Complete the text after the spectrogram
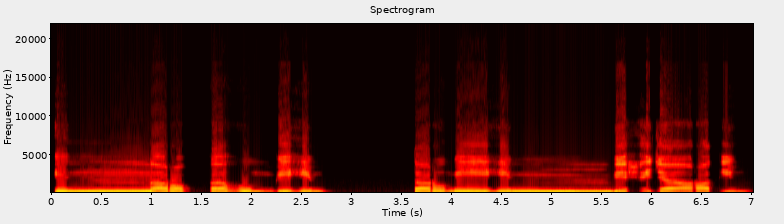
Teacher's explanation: اب ہے اخفاء شفوی، غنہ کے ساتھ پڑھا جائے گا۔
